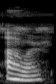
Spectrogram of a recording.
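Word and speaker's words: hour: তো এন আওয়ার, এখানেও কিন্তু আমরা এই যে এইচটাকে বাদ দিয়ে ও এর উচ্চারণ করি, তাই ও এর উচ্চারণ হচ্ছে একটা স্বরবর্ণের উচ্চারণ, তাই এখানে আমরা এন ব্যবহার করেছি।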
